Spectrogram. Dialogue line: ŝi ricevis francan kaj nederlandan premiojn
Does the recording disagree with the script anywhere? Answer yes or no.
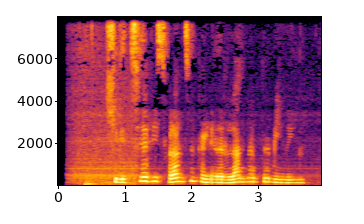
no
